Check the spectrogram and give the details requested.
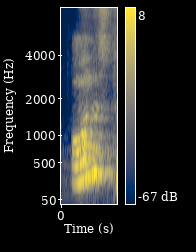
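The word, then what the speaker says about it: honest: ऑनेस्ट मैन, एच लगा हुआ है जो कॉन्सोनेंट है,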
